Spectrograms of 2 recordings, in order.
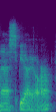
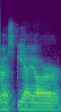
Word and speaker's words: SBIR: And in general, sometimes you'll hear SBIR pronounced SIBR and STTR pronounced SITR, all the same.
